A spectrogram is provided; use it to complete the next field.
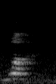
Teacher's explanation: So these are labial velar, in that your tongue is back here where you would have K or G, but then your lips are doing a thing, your bilabial thing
